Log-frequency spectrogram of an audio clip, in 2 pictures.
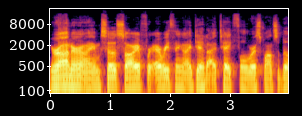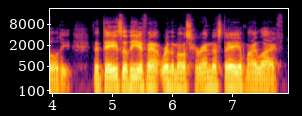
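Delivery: flat, emotionless, deadpan monotone. Mocking how an apology to the court was read: flat, no emotion. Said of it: "why are you reading your own statement flat?".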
